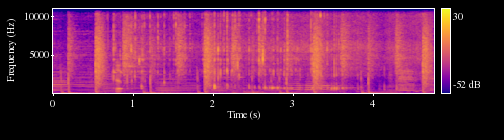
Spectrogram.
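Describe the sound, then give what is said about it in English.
A grisette-style beer pours into a glass, with gurgling, fizzing liquid broken by a series of soft knocks and splashes, over faint background sound. “Here's some pouring noises for you.”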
